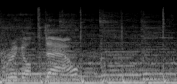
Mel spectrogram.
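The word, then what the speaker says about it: Rigondeaux: about fighting rigondo or as he's correctly pronounced with the uh spanish accent rig on dow and two have some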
